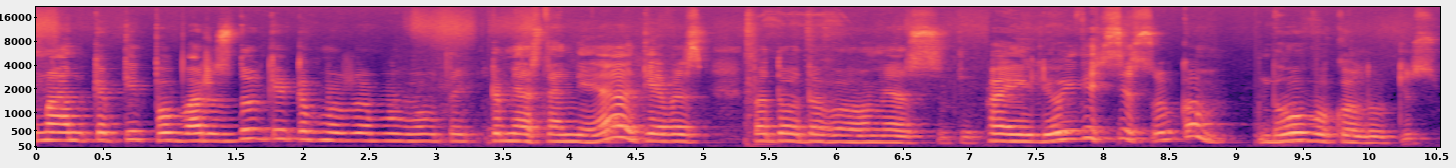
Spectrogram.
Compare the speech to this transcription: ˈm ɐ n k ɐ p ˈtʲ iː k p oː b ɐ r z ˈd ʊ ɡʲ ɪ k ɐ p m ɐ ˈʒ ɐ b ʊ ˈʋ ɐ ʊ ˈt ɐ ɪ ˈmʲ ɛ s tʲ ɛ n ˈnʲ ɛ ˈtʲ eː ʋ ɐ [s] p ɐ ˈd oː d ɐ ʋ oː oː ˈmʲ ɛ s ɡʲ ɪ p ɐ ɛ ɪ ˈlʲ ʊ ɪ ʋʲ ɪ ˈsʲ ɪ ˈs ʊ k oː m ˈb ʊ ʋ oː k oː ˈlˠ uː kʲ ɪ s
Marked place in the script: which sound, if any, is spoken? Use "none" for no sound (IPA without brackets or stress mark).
s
